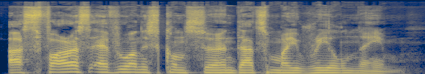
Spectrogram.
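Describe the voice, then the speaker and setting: Man, thirties, interview guest, halting repeated words, mid pitch, dry sound. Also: darkish tone, dry recording. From Poland. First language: Polish. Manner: hesitant, repeats words while finding his thoughts. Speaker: guest, urban explorer and maths teacher. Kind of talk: casual interview chat.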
